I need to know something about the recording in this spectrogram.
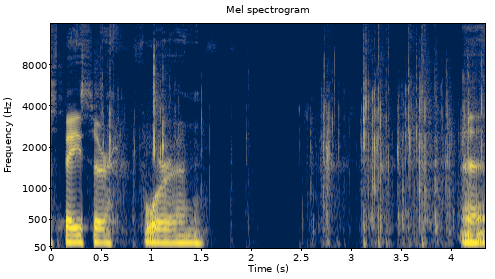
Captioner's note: plastic Crinkling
